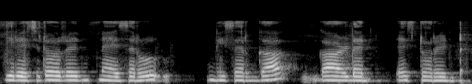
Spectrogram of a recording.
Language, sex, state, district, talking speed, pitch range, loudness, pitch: Kannada, female, Karnataka, Bangalore, 90 wpm, 180-200 Hz, -17 LUFS, 190 Hz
